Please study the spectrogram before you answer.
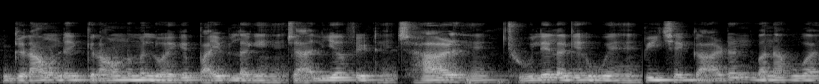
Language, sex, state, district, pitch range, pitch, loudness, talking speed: Hindi, male, Chhattisgarh, Balrampur, 95-100 Hz, 100 Hz, -22 LUFS, 170 wpm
